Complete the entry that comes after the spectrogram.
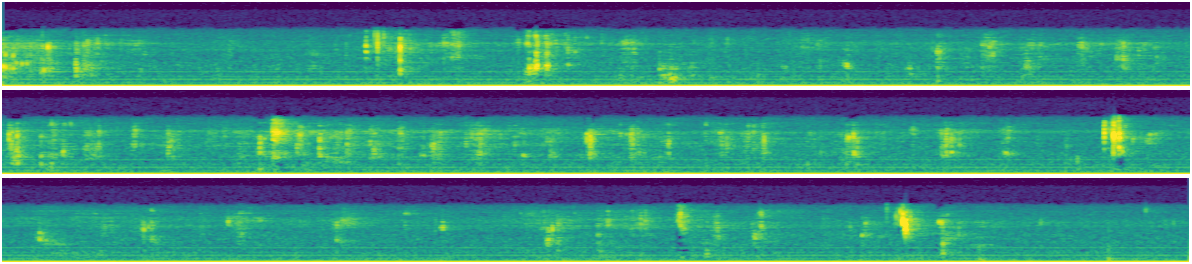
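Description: A man chewing a mouthful of hamburger close to a microphone: soft mouth clicks scattered throughout, with a few louder ones. A steady low hum runs underneath.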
